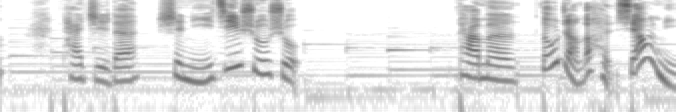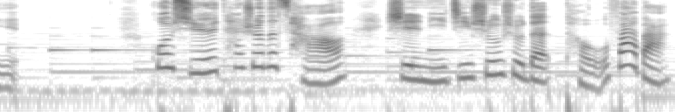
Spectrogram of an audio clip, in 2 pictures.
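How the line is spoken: Cheerful, grinning. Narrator (Chinese): 布朗提笑嘻嘻地说

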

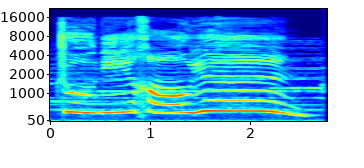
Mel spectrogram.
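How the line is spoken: Shouting. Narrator (Chinese): 大灰兔喊道

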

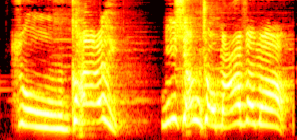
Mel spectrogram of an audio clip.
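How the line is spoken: Shouting. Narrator (Chinese): 犀牛喊道

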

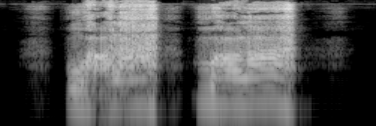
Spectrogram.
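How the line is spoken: Panting, out of breath. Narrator (Chinese): 严方明一边喘着气，一边说道

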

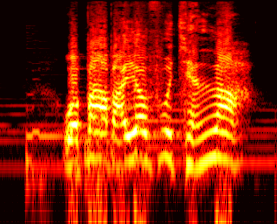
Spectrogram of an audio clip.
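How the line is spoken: Loud shout. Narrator (Chinese): 用店里所有人都能听到的声音叫了起来

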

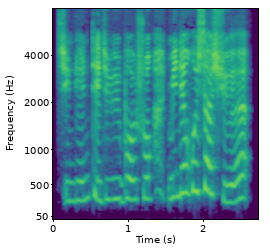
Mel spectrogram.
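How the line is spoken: Crying. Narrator (Chinese): 哈布斯边哭边说

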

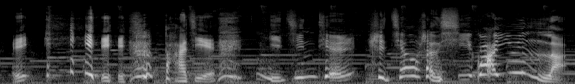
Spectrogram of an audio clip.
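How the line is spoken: Laughing heartily. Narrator (Chinese): 孙悟空哈哈大笑说

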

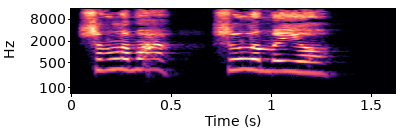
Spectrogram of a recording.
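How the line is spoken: Repeated anxious questioning. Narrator (Chinese): 他们追问了好几声

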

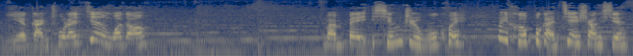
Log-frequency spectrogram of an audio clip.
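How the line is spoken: Harsh laugh from above. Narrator (Chinese): 一声厉然而笑自云层之上传下来

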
